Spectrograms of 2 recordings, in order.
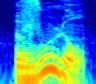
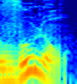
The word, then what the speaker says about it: voulons: Then for nous, classic ending, ONS, don't pronounce the S, just pronounce the on. Nous voulons. Nous voulons.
